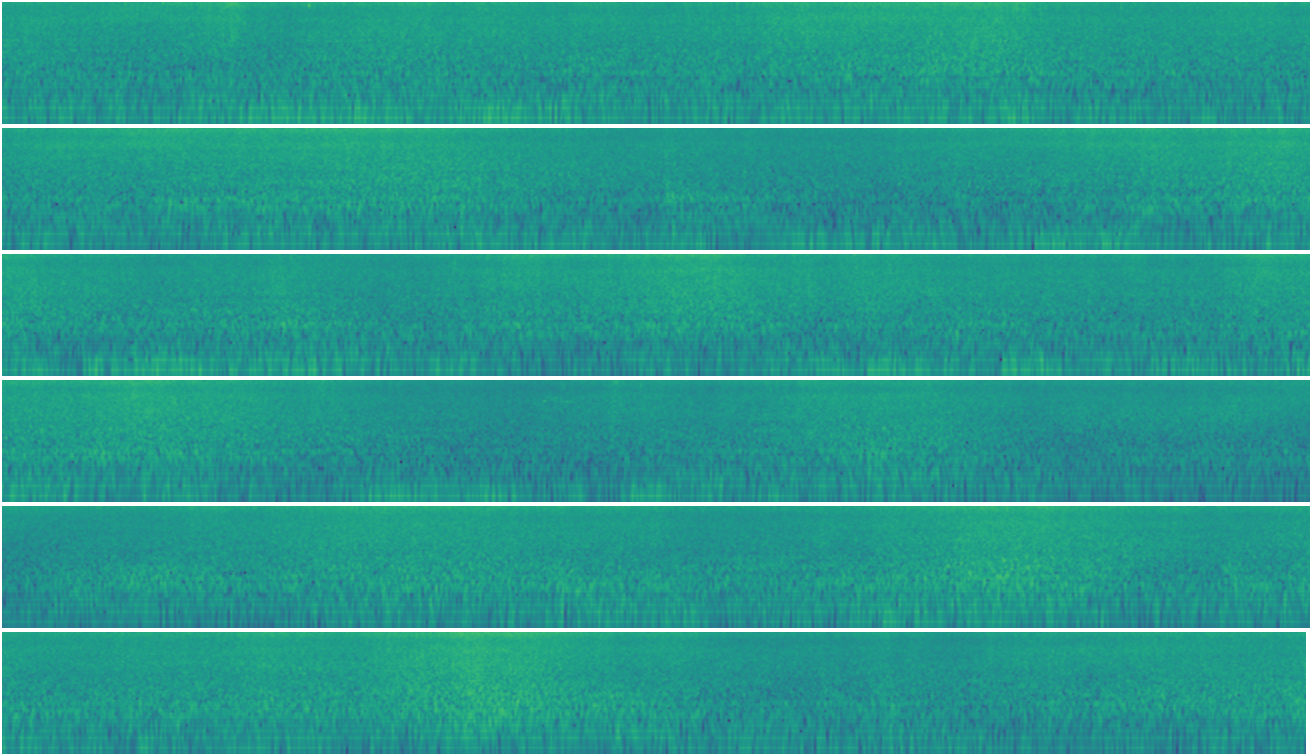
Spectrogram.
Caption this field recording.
a short walk on the windy beach. muscular waves slash at the sand. many terns sitting around, crying out occasionally. two anglers shouting to each other. wind shredding the words, they finally let it slide as the wind is too strong to communicate.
